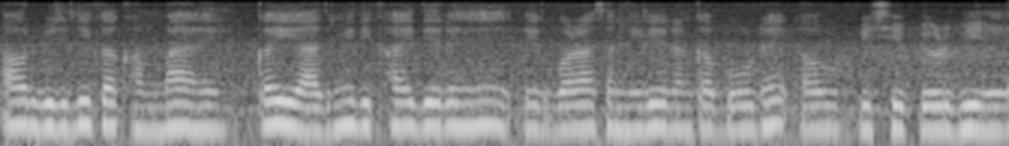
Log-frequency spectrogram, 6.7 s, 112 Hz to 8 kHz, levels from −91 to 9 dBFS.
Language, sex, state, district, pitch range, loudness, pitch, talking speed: Hindi, female, Uttar Pradesh, Etah, 180-200 Hz, -16 LUFS, 185 Hz, 220 wpm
